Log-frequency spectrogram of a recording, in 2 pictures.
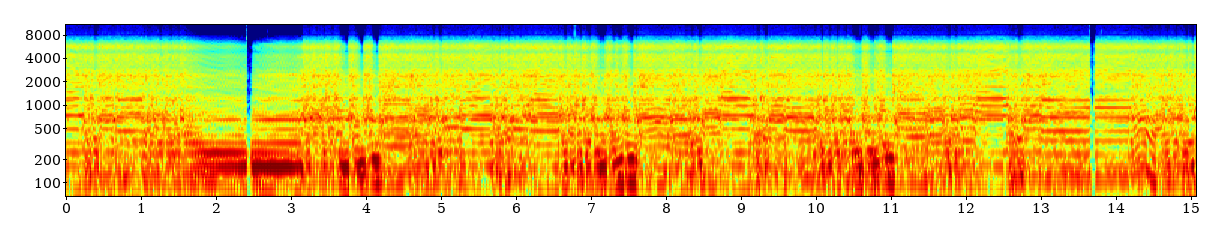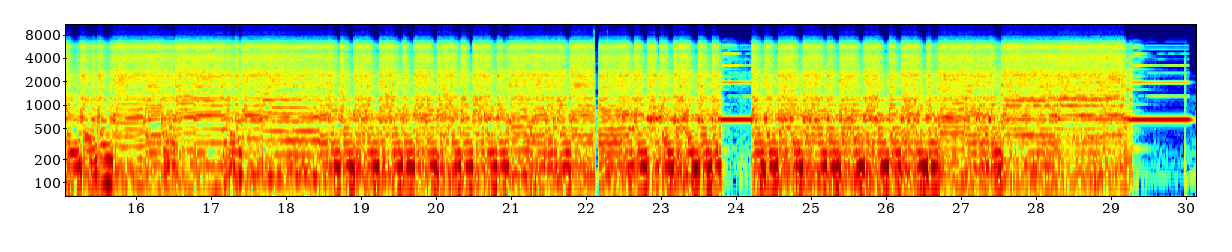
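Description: High-gain distorted electric guitar playing a palm-muted metal riff through Peavey 5150 valve amp heads, heard through a Celestion Vintage 30 speaker in a Bogner cabinet. The playing breaks off briefly about 24 seconds in and stops sharply near the end.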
